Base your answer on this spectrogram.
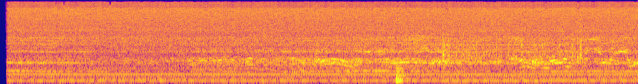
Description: Grant lt making weird noise...it tx and rx good...you only hear it with the volume turned down...or the squelch on.....really clean pretty radio.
